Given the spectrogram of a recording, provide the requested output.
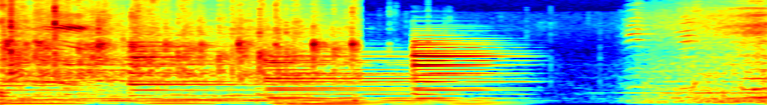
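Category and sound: crowd, applause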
